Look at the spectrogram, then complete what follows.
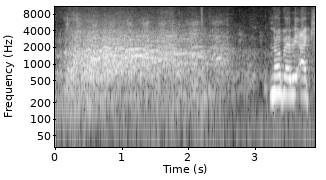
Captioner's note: audience laughs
